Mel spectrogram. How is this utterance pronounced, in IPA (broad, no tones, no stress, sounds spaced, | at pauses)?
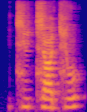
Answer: t͡ɕ i t͡ɕ a t͡ɕ ʊ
